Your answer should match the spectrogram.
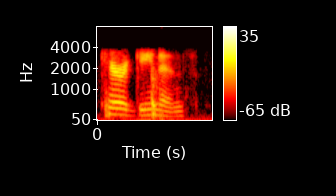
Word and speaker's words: carrageenans: It looks like it's spelled carrageenans. – That's it exactly. That's it. That's the ingredient. Yep. That's it. – And I don't know if I'm saying it properly, but that sounds right. That's absolutely it.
